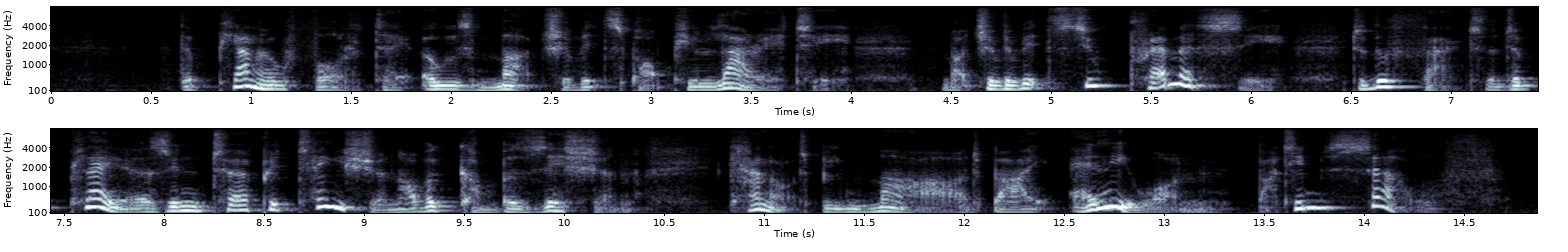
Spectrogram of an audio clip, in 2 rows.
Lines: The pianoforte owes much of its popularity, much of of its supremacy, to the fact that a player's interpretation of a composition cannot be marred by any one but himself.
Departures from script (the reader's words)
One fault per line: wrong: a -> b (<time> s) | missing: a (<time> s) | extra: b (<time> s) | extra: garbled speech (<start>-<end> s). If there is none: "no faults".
no faults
